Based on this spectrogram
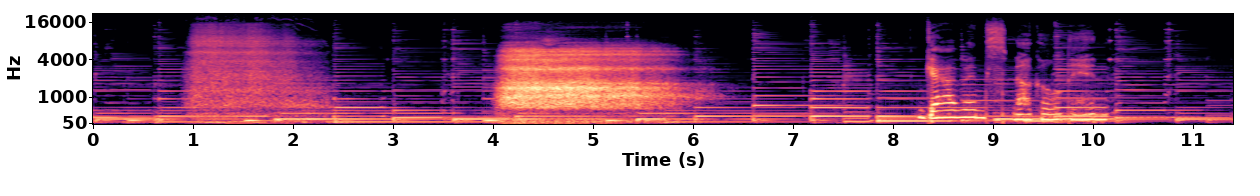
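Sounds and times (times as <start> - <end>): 
slow deep breath in and out: 0.9 - 3.1, 4.0 - 7.1
speech: 8.4 - 10.4.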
